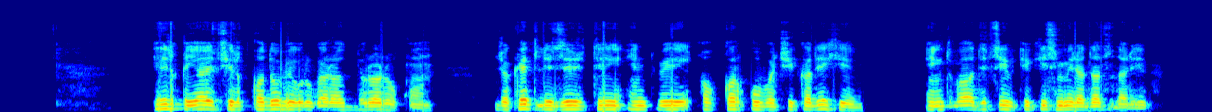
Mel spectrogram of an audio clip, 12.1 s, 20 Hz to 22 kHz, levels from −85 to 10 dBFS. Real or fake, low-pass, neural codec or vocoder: fake; 9.9 kHz; vocoder, 22.05 kHz, 80 mel bands, WaveNeXt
